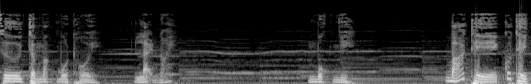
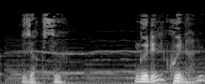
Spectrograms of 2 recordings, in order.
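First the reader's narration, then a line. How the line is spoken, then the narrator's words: Heavy sigh. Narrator (Vietnamese): Trưởng thôn sắc mặt hết sức phức tạp, đột nhiên thở dài một hơi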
